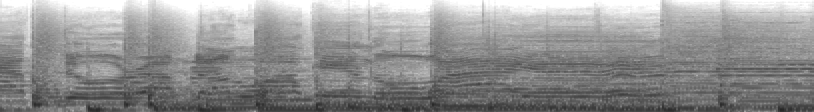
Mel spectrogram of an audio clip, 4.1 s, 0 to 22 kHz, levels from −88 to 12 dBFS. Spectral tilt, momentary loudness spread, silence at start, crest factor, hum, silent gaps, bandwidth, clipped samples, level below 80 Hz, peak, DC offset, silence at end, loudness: -5.5 dB/octave; 3 LU; 0 s; 10 dB; none; none; 15.5 kHz; under 0.1%; -18 dBFS; -2 dBFS; under 0.1%; 0 s; -13 LUFS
